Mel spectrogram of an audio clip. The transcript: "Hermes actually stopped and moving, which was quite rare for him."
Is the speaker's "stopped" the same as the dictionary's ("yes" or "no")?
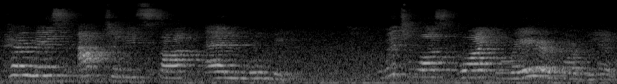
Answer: no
